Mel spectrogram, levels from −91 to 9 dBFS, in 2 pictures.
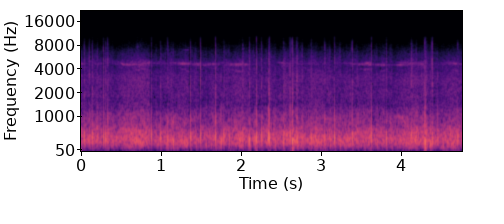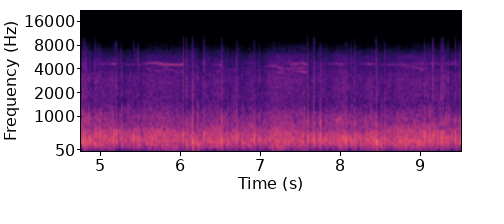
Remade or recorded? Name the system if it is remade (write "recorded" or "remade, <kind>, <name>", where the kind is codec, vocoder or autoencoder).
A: recorded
